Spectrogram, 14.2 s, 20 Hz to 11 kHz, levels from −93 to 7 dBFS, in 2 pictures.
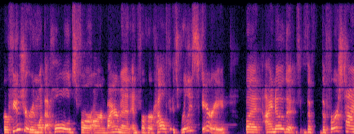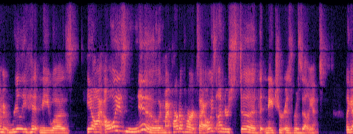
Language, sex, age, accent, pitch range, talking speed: English, female, 20-39, American, 185-230 Hz, 200 wpm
